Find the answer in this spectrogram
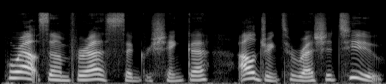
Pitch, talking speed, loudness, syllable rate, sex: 215 Hz, 185 wpm, -19 LUFS, 4.3 syllables/s, female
